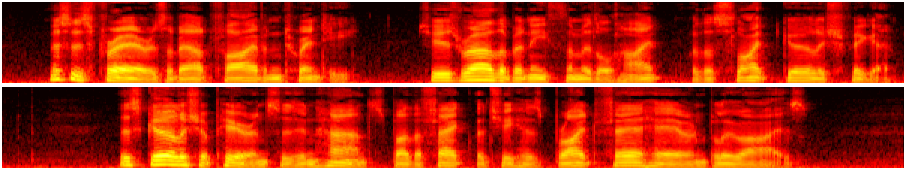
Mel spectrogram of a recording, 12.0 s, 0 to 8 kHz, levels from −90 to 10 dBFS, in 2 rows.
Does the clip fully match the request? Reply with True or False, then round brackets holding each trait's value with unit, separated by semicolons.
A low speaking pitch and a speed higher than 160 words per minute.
True (95 Hz; 180 wpm)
